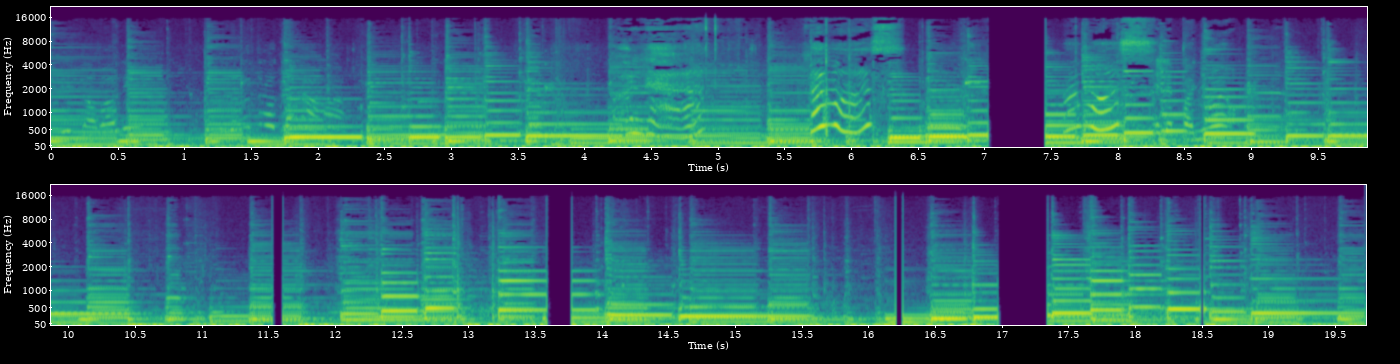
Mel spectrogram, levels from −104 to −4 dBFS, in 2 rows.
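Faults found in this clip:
Playback stall: hard cut to silence mid-flow at 7.04–7.47 s (434 ms) and 16.98–17.36 s (375 ms), output then resumes. Likely the player: buffer ran dry or the playback thread was blocked, so nothing was written until recovery.

Bluetooth stall: brief silent gaps at 11.54–11.62 s (81 ms), 13.60–13.79 s (190 ms), 16.21–16.27 s (56 ms) and 18.50–18.53 s (29 ms). Likely the wireless link: interference delayed packets, the headset buffer drained, and audio resumed once retransmissions arrived.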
